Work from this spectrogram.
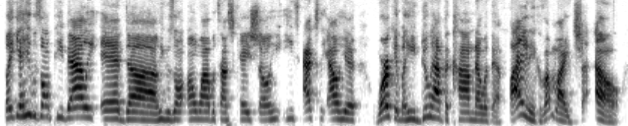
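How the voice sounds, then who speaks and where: Casting: male talk-show host, chatty, agreeable, slightly high voice. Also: a little fast, hardly any pauses, a bit bright. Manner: chatty, agreeable, laughs along. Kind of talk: casual chat.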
